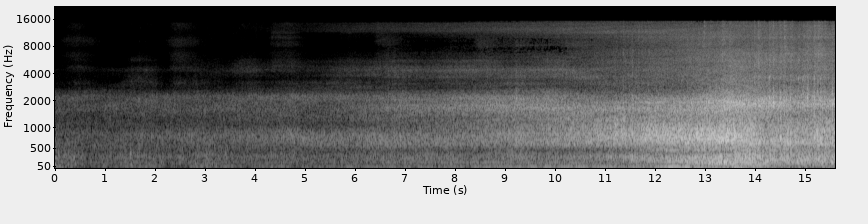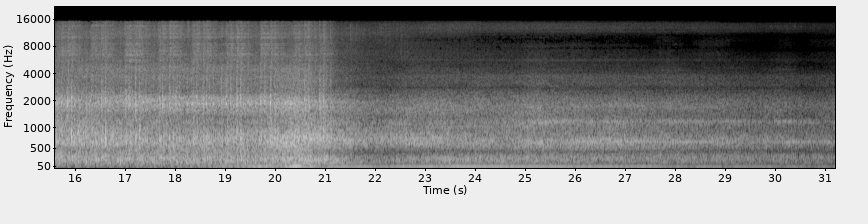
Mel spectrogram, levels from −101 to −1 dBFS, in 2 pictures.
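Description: A second, later copy of the audio was likely mixed in throughout, producing a doubled audio track: a flat, full-band echo about 150 ms behind, roughly 5 dB quieter.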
